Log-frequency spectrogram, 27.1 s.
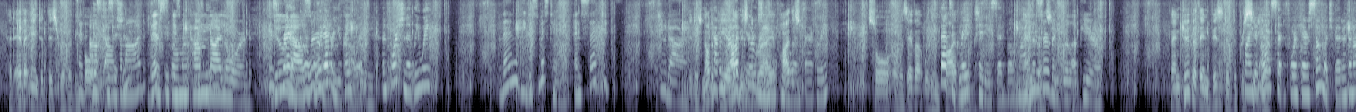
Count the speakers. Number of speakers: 3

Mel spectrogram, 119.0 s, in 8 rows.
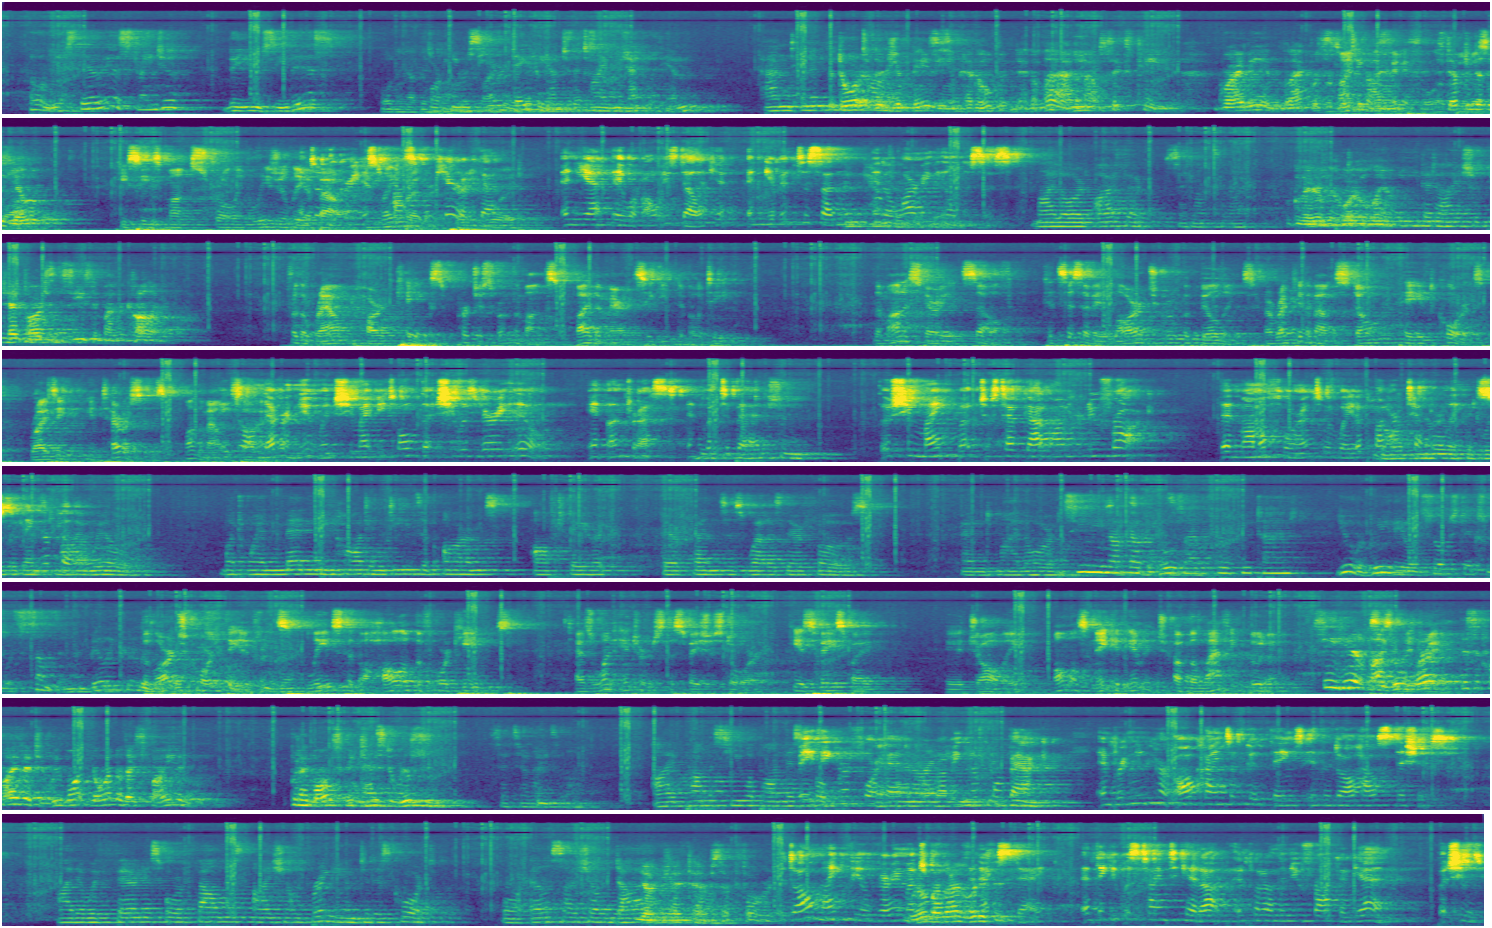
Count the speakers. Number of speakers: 5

